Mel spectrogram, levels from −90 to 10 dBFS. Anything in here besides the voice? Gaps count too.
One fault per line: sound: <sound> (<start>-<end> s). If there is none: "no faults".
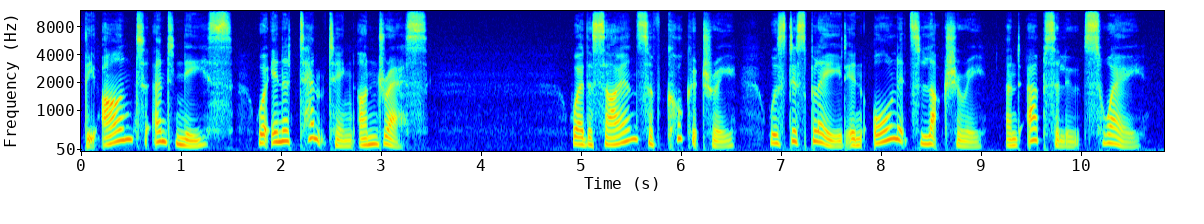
no faults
